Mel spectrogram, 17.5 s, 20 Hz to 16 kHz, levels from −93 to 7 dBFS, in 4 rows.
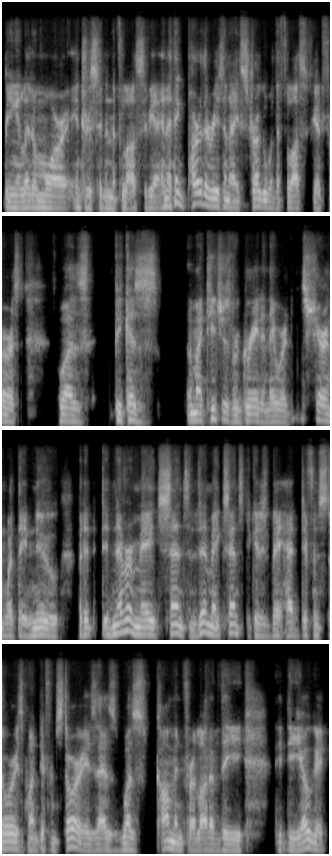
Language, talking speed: English, 225 wpm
